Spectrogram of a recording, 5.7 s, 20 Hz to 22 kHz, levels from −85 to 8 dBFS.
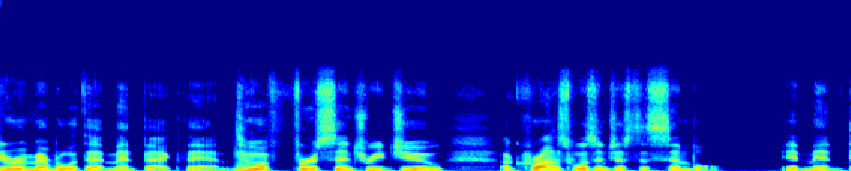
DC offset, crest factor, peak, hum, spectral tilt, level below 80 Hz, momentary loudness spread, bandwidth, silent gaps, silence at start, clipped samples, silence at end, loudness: under 0.1%; 18 dB; -8 dBFS; none; -6 dB/octave; -44 dBFS; 10 LU; 13.5 kHz; none; 0 s; under 0.1%; 0.05 s; -26 LUFS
